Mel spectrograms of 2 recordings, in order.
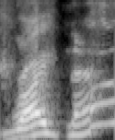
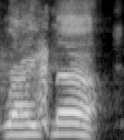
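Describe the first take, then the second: First: Loud, higher rising question; taken-aback question. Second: Higher-pitched, settled answer without a questioning rise; matter-of-fact confirmation. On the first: Teller answering Bobby's sudden plane plan, taken aback. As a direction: check it in mock disbelief. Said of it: "I'm like". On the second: Bobby confirming the sudden trip to his friend, matter-of-fact. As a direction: confirm it as already decided. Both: Retold or imitated.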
